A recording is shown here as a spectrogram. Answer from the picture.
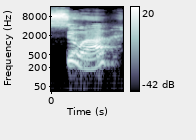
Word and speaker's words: Su'a: of you that are like how do you pronounce that awesome last name it's sua and um i got the uh pleasure of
